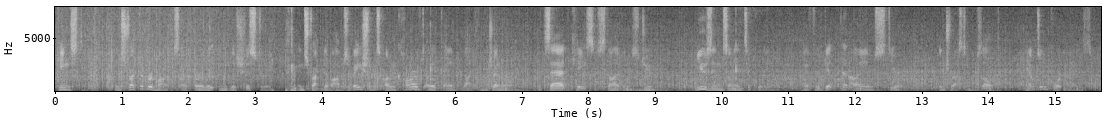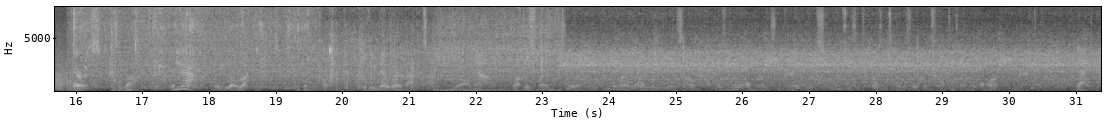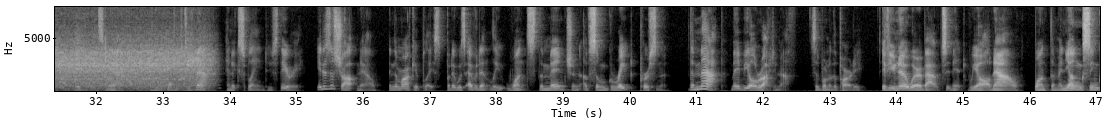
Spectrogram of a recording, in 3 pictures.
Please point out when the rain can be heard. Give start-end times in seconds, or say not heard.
0.0-33.9.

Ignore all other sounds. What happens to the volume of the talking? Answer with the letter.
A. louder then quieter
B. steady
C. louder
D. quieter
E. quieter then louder
E.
